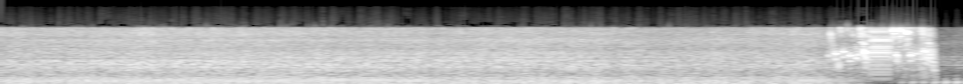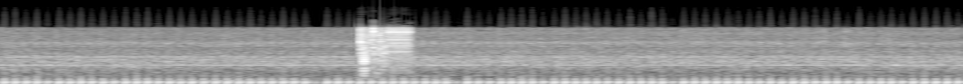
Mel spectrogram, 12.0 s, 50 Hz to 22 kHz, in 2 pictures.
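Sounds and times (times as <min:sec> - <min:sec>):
motorcycle engine idling: 0:05.9 - 0:12.0.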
